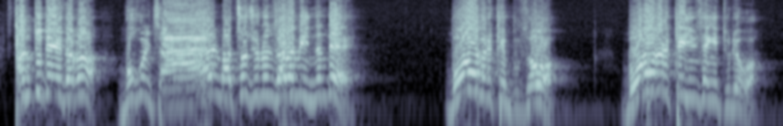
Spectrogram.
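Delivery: loud, high-pitched accusing sermon; full-force preaching. Real, not acted. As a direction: thunder the rebuke at the congregation. (강하게 질책하는 고음의 설교)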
